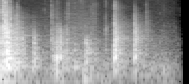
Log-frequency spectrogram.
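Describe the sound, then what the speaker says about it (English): A door opens with a heavy thunk followed by a few softer knocks and rattles of the latch and frame, close and brief before falling silent. "She opened the door"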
